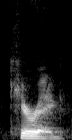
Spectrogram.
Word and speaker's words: Keurig: company owned by Keurig I pronounced it right that time guys Keurig I said query again everyone was like how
